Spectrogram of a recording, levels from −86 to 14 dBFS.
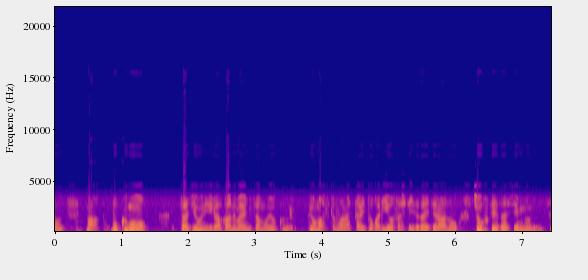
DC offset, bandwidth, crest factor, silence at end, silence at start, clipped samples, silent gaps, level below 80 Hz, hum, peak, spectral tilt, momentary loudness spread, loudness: under 0.1%; 6.2 kHz; 18 dB; 0 s; 0 s; under 0.1%; none; -54 dBFS; none; -8 dBFS; -8 dB/octave; 9 LU; -25 LUFS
